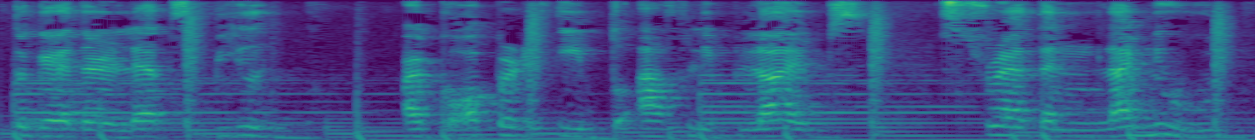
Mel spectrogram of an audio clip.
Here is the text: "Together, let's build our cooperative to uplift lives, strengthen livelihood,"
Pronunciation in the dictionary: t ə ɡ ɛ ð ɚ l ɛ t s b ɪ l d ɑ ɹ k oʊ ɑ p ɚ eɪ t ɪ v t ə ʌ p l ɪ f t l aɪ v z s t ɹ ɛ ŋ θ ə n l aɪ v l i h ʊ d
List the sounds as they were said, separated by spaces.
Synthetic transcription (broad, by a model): t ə ɡ ɛ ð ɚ l ɛ t s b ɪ l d ɑ ɹ k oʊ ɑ p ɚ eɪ t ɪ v t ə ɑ f l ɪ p l aɪ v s s t ɹ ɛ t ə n l aɪ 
